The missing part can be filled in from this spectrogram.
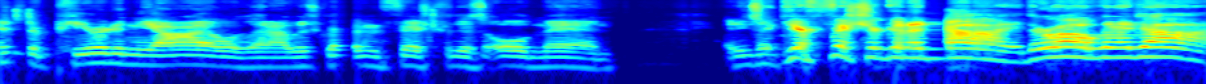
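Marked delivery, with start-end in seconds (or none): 3.9-6.0 mock, loud, high, furious ranting angry yell. A shop worker retells what a man in the aisle said, imitating his yelling. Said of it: "The guy started yelling".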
